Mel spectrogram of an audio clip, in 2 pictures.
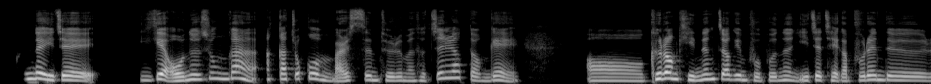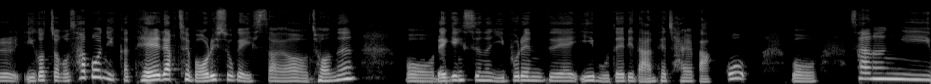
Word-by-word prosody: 근데 255 +1 +5
이제 200 -3 +5 0.5
이게 195 +5 +4
어느 200 +5 +4
순간 270 0 +1
아까 245 +1 +1
쪼끔 250 -6 0
말씀 185 +4 -1
들으면서 175 -2 -3
찔렸던 275 - -2
게 185 -5 -2 0.7
어 170 -1 -1
그런 265 +3 +7
기능적인 230 -1 +2
부분은 180 +1 -3
이제 185 +2 +2
제가 175 -4 -2
브랜드를 185 -3 0
이것저것 180 -1 -3
사 310 - -1
보니까 275 - -2
대략 220 +6 +4
제 235 - 0
머릿속에 195 +4 +1
있어요. 150 0 -6
저는 205 +11 0 0.5
뭐 150 -2 -4
'레깅스는 195 +3 -1
이 150 0 -8
브랜드의 175 -3 -3
이 185 +1 -1
모델이 160 +1 -4
나한테 160 +2 -4
잘 155 -1 -8
맞고 140 - -5 0.4
뭐 140 -1 -5 0.3
상의 255 - +1
190 Hz, 275 characters per minute, -23 LUFS, 165-230 Hz, 0.7 s, 그런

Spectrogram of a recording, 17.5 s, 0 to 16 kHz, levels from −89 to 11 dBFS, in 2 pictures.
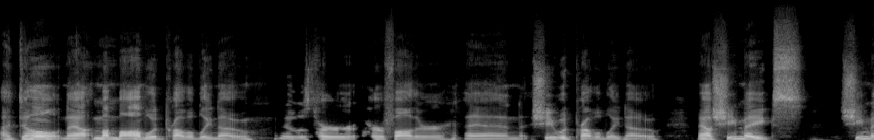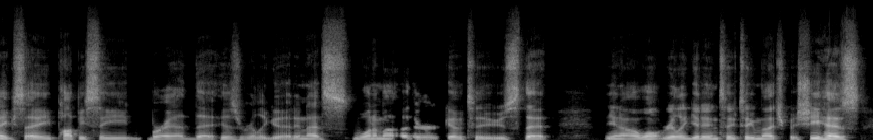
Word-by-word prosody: I 130 - -2
don't. 140 +8 +6
Now, 120 -1 +3
my 145 +3 +6
mom 145 +2 +5
would 115 -2 +1
probably 110 +1 0
know. 105 +3 -3 0.3
It 115 -1 -4
was 115 +1 -7
her 115 -3 +2
her 130 -1 +1
father, 105 +2 -1
and 105 -1 -4
she 175 - -2
would 140 -7 +1
probably 110 -1 -1
know. 110 +5 -7 0.4
Now 140 -3 +6
she 155 - +1
makes 155 - +2 0.4
she 190 +4 -3
makes 130 - 0
a 110 -1 0
poppy 120 +2 -2
seed 110 -1 -6
bread 105 -1 -4
that 115 -1 -4
is 115 -1 -6
really 110 -1 -8
good - - -6
and 115 0 -5
that's 115 +3 -1
one 120 -3 -1
of 110 - -1
my 110 0 -1
other 105 -1 -5
go 115 0 -1
to's 115 - -5
that, - - +2 0.6
you 115 - -3
know, 105 0 -2
I - - +1
won't 120 +1 +1
really 115 -3 +2
get 115 0 0
into 110 +1 -1
too 115 +2 0
much, 105 0 -1
but, - - -7
she 140 - +4
has 125 -4 +6
115 Hz, 180 wpm, -23 LUFS, 110-125 Hz, 0.6 s, don't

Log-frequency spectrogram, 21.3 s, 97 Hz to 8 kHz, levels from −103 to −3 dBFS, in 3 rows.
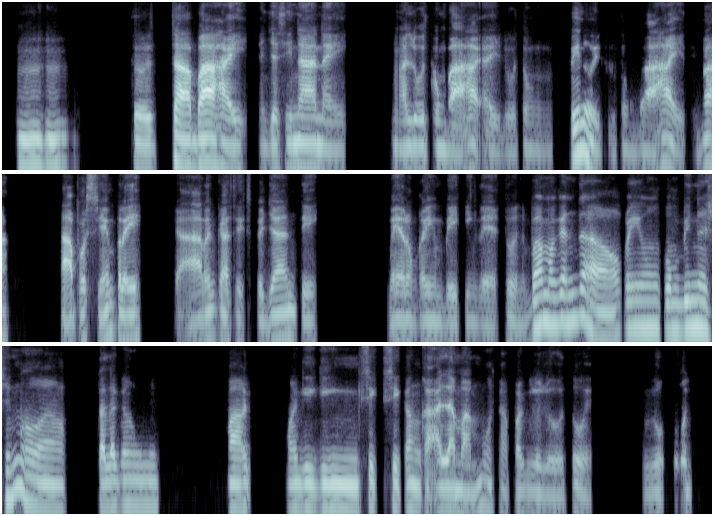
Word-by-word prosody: Mhm 110 0 -2 0.6
tot 95 -1 0 0.2
sa 105 0 +10
bahay 100 -4 +9
nandiyan 95 +1 -5
si 100 - -7
nanay. 95 -4 +3 0.5
Mga 90 0 -3
lutong 90 -1 -5
bahay - - +5
ay 80 - -5
lutong 80 0 -15 0.2
pinoy, 150 - +1
lutong 75 +1 -18
bahay, - - +1
'di - - -38
ba? - - +1 0.5
Tapos - - +2
siyempre, 100 -1 0 0.3
nag-aaral 105 +5 0
kasi - - -4
estudyante, 100 0 -3 0.7
meron 90 -2 -1
kayong 85 -2 -5
baking 80 0 -8
lesson. 80 +1 -8
'Ba 150 +3 +2
maganda, 170 +3 +2
ah, 105 +2 0
okey 140 +2 -2
yung 145 0 -2
kombinasyon 140 +2 -1
mo, 195 -9 -1
ah. 105 -1 -1 0.3
Talagang 115 +2 -2 0.9
mag 110 0 +1 0.3
magiging 105 0 0
siksik 110 -1 -5
ang 110 -2 -1
kaalaman 95 -3 +1
mo 110 0 -8
sa 95 -4 -13
pagluluto, 85 -3 -8
eh. - - -20 0.5
Luto 85 +1 -10
ko - - -8
din - - -40
105 Hz, 130 wpm, -26 LUFS, 90-110 Hz, 0.9 s, sa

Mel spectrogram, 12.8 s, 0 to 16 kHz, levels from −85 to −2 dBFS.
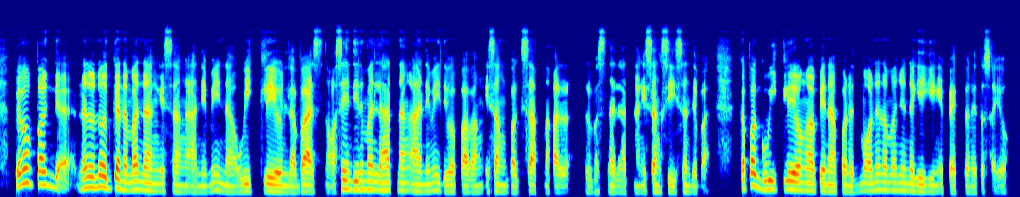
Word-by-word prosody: Pero 275 0 +4
pag, 245 -2 +3
ah, - - +1
nanonood 190 +1 +4
ka 180 - +9
naman 150 -1 +3
ng 130 -2 +2
isang 115 -2 -4
anime 110 +6 -3
na 110 -2 -4
weekly 120 +1 +2
yung 110 - -4
labas, 110 +1 +3
no? - - -8
Kasi 165 -2 +1
hindi 155 - 0
naman 155 -1 0
lahat 145 0 +1
ng 140 -1 -2
anime, 125 +3 -1
'di 120 - -7
ba, - - 0
parang 110 0 -2
isang 125 -3 -1
bagsak - - -1
nakalabas 110 0 -6
na 110 -1 -4
lahat 105 - -7
ng - - -9
isang 120 -1 0
season, 115 -5 -3
'di - - -3
ba? - - -8 0.4
Kapag 205 +4 +4
weekly 155 -1 +3
yung, 140 - 0
ah, 130 - +3
mga - - -32
pinapanood 115 -2 -1
mo, 135 -1 -1
ano 145 +2 -2
naman 140 -1 -4
yung 135 - -5
nagiging 115 -2 -2
epekto 110 0 -5
nito 105 - -9
sa - - -6
iyo? - - -9
125 Hz, 225 wpm, -25 LUFS, 115-150 Hz, 0.4 s, ka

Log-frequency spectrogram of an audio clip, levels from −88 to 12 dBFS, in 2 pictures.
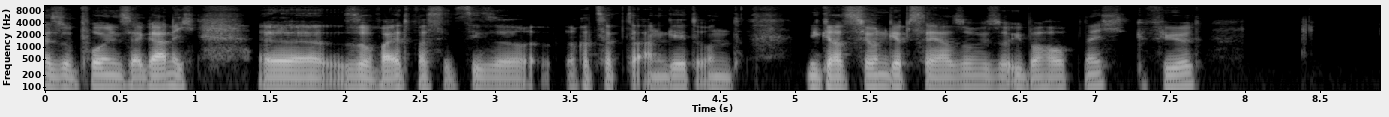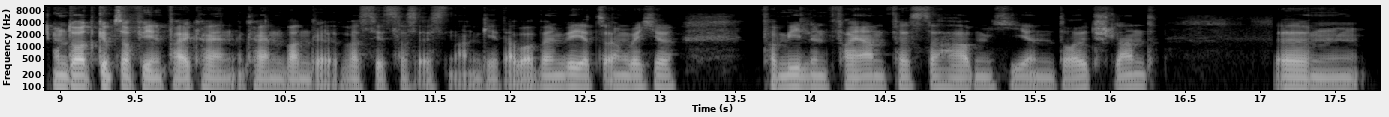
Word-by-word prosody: Also 95 -3 +1
Polen 105 -1 +3
ist 95 - -7
ja 95 - +4
gar 100 +2 +8
nicht, 100 -3 -3 0.4
äh, 90 -1 +6
soweit, 90 -2 +3
was - - -4
jetzt - - -13
diese 90 -1 -1 0.3
Rezepte - - -4
angeht 95 +1 -1
und 90 -1 -7 0.4
Migration 95 +2 +2
gibt's 100 - +1
da - - +2
ja 90 0 +2
sowieso 95 -1 -4
überhaupt 95 -1 -2
nicht 110 +2 -6
gefühlt. 105 +1 -2 1.3
Und 100 0 +2
dort 100 0 +9
gibt's - - +4
auf - - +3
jeden 90 -2 +3
Fall 80 - +5
keinen 85 -2 -2
keinen 85 -1 -2
Wandel, 80 -1 -1
was - - -5
jetzt - - -6
das - - -9
Essen - - -9
angeht. - - -9
Aber - - 0
wenn 95 0 -1
wir 105 - +4
jetzt 100 - 0
irgendwelche 95 -1 -1 0.6
Familienfeiern, 95 -1 -1
Feste 95 0 -5
haben 90 0 -2
hier 95 +1 -7
in 90 -2 -9
Deutschland, 100 +3 -3 0.8
ähm, 90 -1 0
95 Hz, 160 wpm, -25 LUFS, 90-100 Hz, 1.3 s, dort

